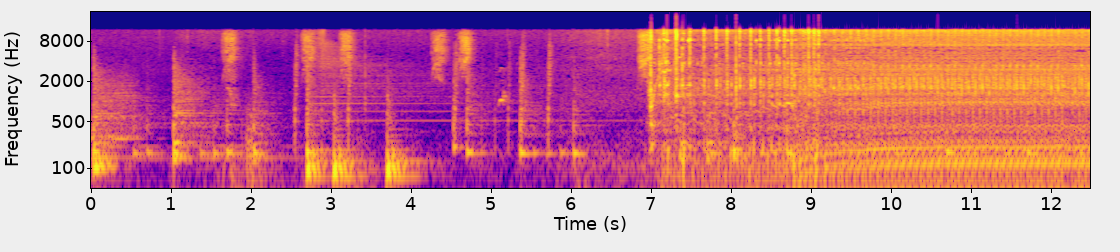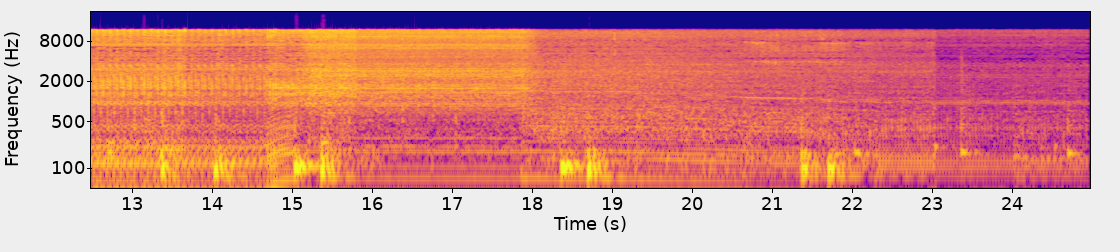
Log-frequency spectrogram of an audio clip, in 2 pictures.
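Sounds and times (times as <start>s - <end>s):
generator engine running: 5.6s - 24.9s.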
